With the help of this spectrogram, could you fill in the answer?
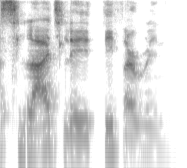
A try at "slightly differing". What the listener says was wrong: Yeah, that's pretty good actually.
